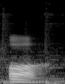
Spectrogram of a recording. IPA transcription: ᴐ:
